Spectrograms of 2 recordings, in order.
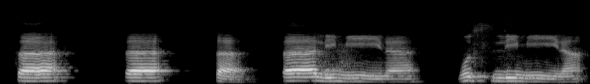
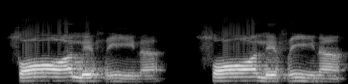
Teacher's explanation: سین ہمیشہ پتلی آواز میں ادا ہوتا ہے، س س س سالمین مسلمین، لیکن جو صاد ہوتا ہے وہ موٹا ادا ہوتا ہے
